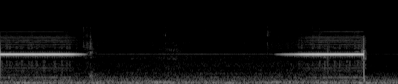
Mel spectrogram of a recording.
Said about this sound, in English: I'm hearing only beeping now.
